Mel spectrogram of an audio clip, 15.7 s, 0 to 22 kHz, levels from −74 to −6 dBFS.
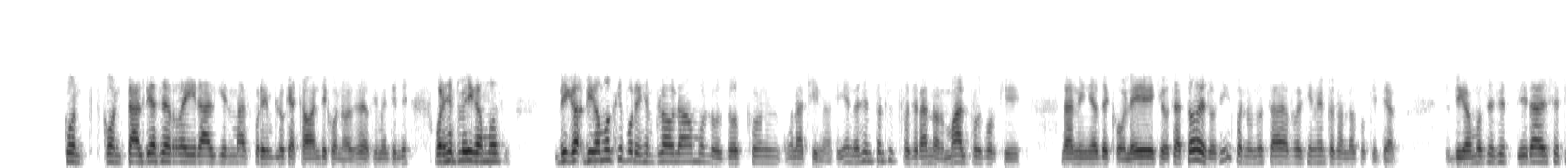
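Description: Speech carries G.729 codec damage throughout, clearly audible: a rough, slightly synthetic texture from pulse-based rebuilding, confined to roughly 200 Hz to 3.4 kHz with nothing above 3.5 kHz. That fits an 8 kbit/s G.729A line, and the rough, rebuilt texture distinguishes it from a simple telephone band filter.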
